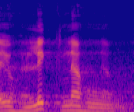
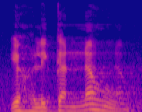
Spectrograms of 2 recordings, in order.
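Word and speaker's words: يهلكنه: Jadi bacanya la yuhliknahu atau hatta yuhliknahu, bukan yuhlikannahu, ya.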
